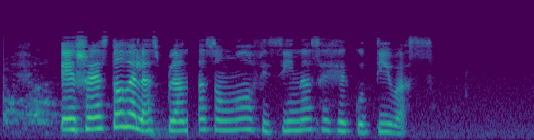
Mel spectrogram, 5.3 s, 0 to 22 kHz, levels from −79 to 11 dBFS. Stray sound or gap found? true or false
true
